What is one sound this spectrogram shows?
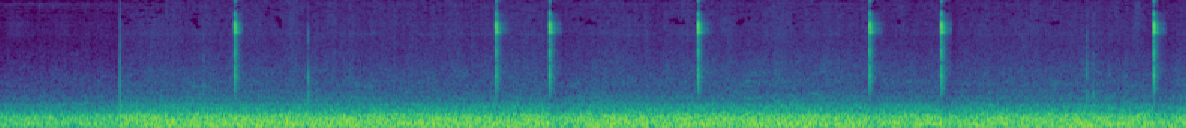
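Short, high clicks sound now and then.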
